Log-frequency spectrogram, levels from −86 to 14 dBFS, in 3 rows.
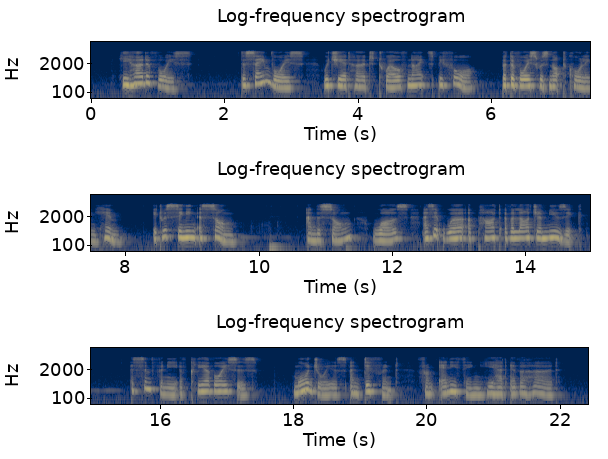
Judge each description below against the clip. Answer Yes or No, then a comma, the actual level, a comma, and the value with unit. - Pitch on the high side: Yes, high, 195 Hz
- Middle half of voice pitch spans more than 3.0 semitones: Yes, average, 4.7 semitones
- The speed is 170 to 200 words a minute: No, average, 145 wpm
